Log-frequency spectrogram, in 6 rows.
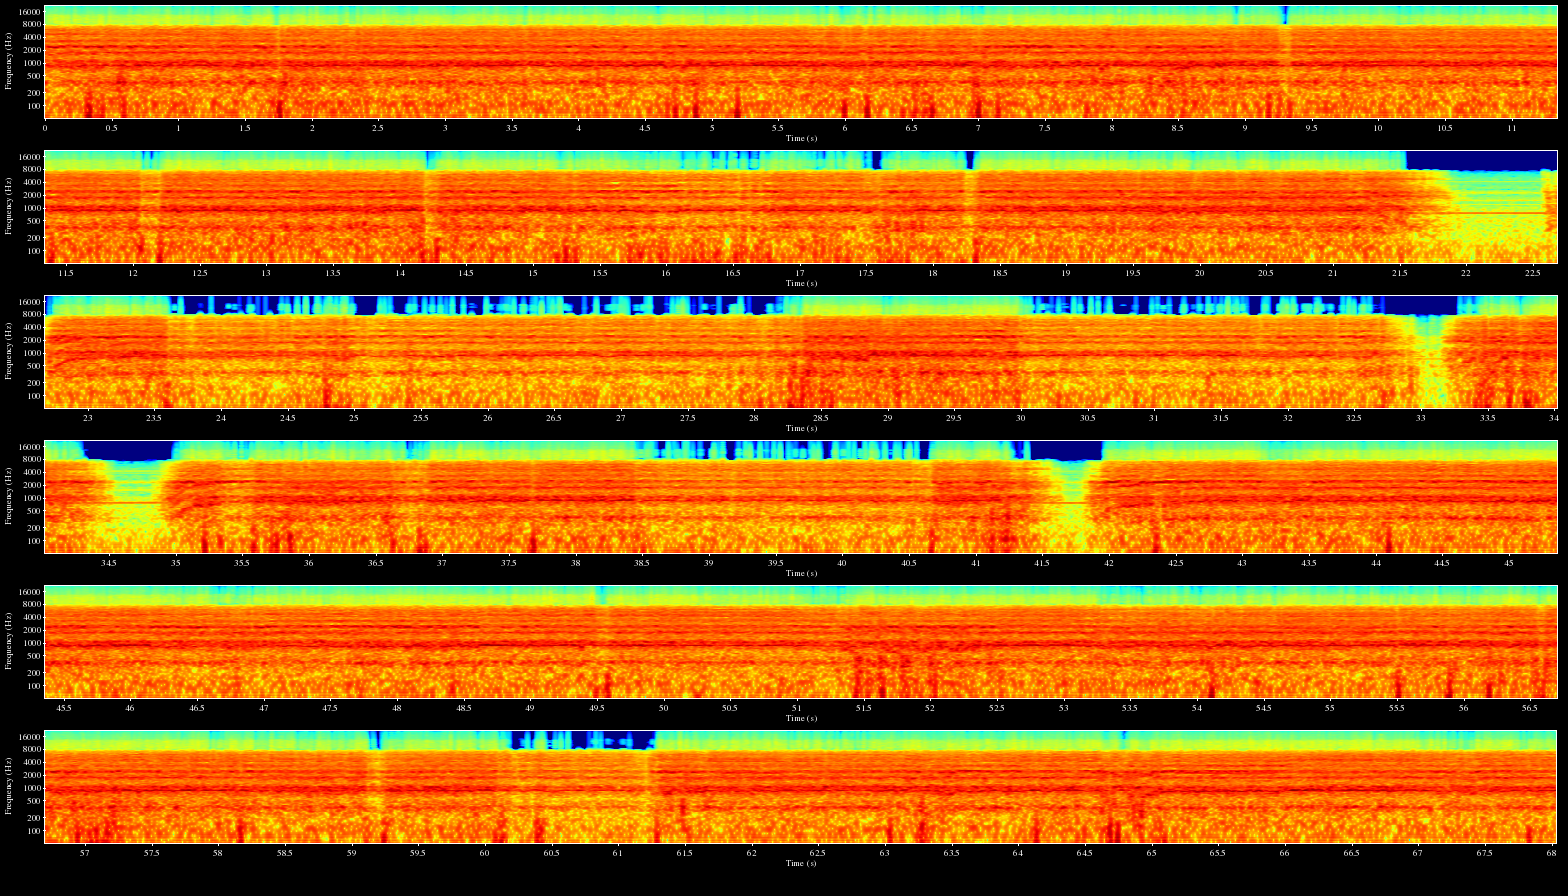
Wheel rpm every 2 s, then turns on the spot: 230, 230, 230, 230, 230, 230, 240, 230, 230, 230, 140, 120, 220, 230, 230, 230, 160, 110, 230, 240, 160, 190, 220, 220, 220, 220, 220, 210, 230, 220, 230, 220, 210, 230.
none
